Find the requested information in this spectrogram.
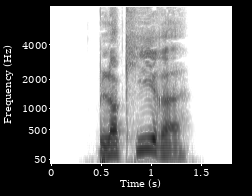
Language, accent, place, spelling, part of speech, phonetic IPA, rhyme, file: German, Germany, Berlin, blockiere, verb, [blɔˈkiːʁə], -iːʁə, De-blockiere.ogg
- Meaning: inflection of blockieren: 1. first-person singular present 2. singular imperative 3. first/third-person singular subjunctive I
